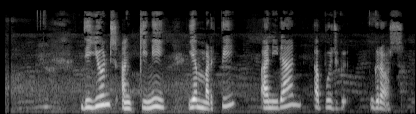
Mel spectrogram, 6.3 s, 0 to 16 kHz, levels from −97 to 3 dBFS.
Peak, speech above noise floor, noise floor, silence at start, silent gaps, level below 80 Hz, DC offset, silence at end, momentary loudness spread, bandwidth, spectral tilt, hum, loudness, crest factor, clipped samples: -4 dBFS; 29 dB; -50 dBFS; 0.65 s; none; -74 dBFS; under 0.1%; 0.25 s; 14 LU; 11 kHz; -5 dB/octave; none; -23 LUFS; 20 dB; under 0.1%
